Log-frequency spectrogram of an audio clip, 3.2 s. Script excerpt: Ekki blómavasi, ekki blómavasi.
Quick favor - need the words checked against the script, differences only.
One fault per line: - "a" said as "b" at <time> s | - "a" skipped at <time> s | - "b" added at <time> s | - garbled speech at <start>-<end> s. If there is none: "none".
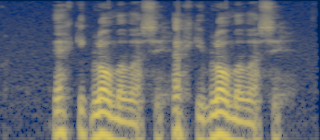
none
